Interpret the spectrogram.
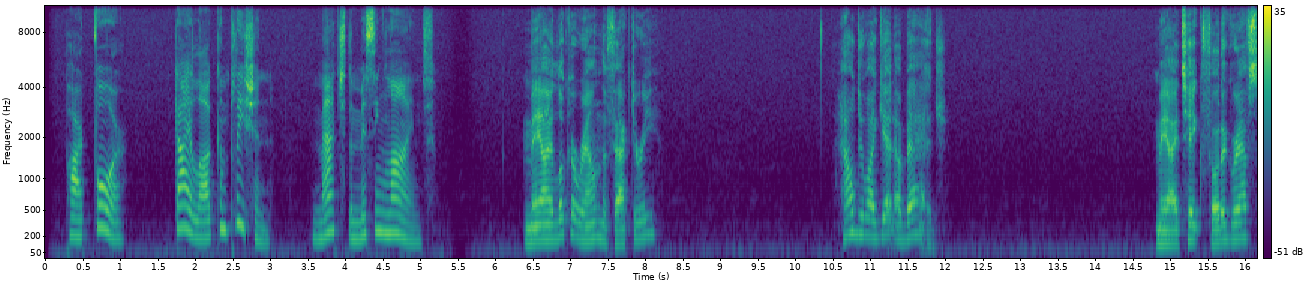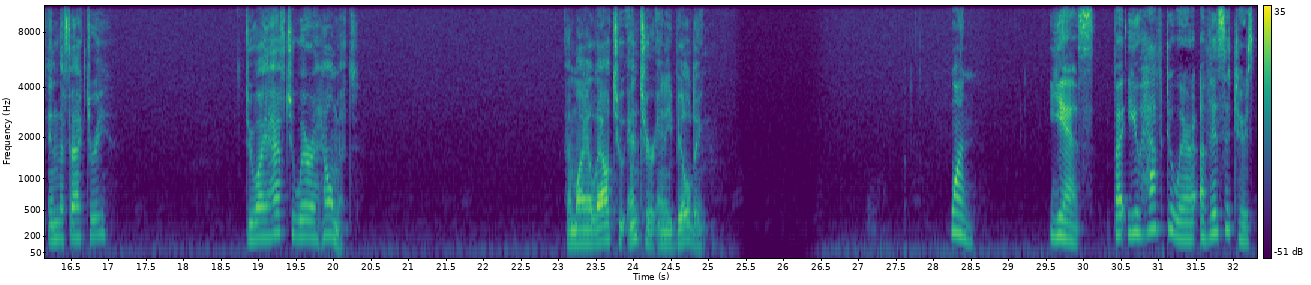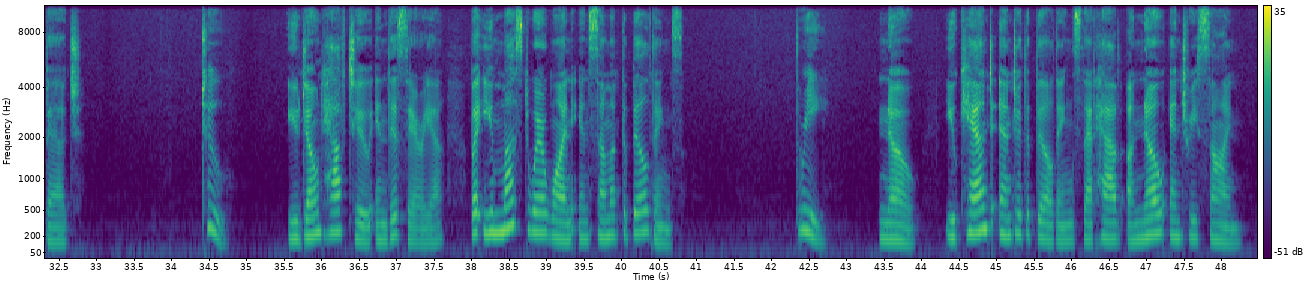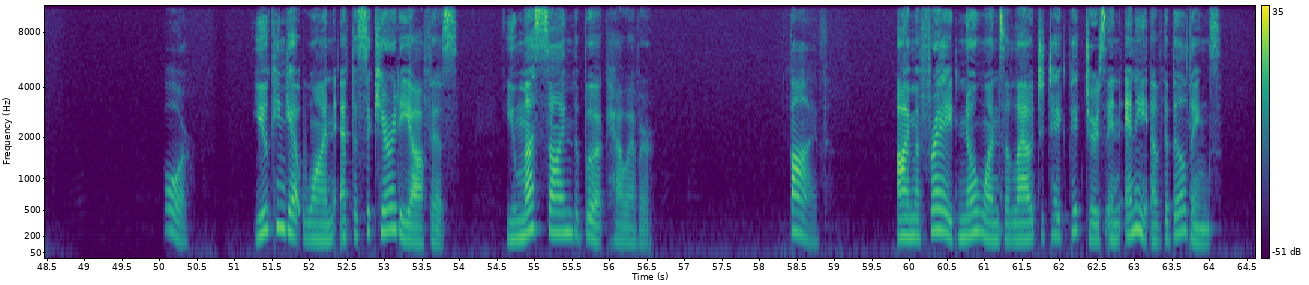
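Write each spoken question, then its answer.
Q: Yes, but you have to wear a visitor's badge.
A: May I look around the factory?

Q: You don't have to in this area, but you must wear one in some of the buildings.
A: Do I have to wear a helmet?

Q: No, you can't enter the buildings that have a no entry sign.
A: Am I allowed to enter any building?

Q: You can get one at the security office.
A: How do I get a badge?

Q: I'm afraid no one's allowed to take pictures in any of the buildings.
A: May I take photographs in the factory?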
